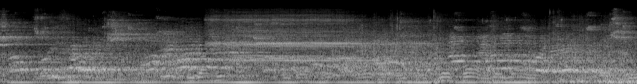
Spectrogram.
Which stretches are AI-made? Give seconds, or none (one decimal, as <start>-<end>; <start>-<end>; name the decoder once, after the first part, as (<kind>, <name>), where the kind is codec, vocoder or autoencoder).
none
